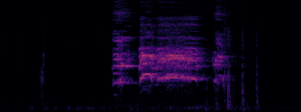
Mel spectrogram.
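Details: Small Serama chicken crowing: a loud, harsh, sustained cry of just over a second, trailing off in a few broken notes, with soft ticks before it.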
